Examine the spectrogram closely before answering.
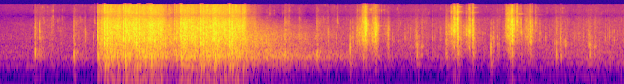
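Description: Gunshots fire in a rapid burst, followed by a few single shots.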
